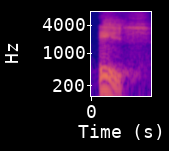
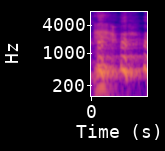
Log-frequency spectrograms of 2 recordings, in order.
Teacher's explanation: All the cool people in the north half of Germany say ick instead of ich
